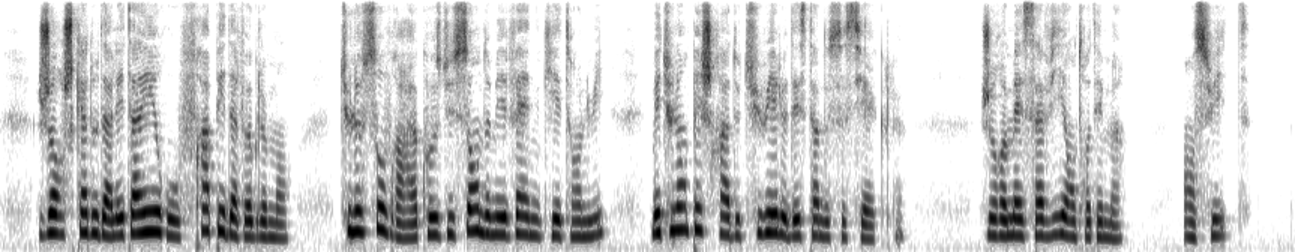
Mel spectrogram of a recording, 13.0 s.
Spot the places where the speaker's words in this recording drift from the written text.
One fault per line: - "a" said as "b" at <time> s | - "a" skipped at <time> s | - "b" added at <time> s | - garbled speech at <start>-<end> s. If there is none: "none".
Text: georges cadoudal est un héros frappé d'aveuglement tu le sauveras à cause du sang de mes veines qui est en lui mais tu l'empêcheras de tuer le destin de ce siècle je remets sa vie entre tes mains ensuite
none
